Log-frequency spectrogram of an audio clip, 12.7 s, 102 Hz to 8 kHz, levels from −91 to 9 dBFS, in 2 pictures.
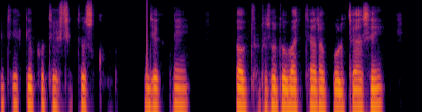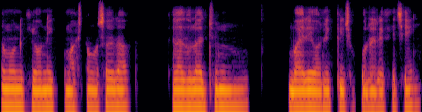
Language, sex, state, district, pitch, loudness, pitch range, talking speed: Bengali, male, West Bengal, Jhargram, 120 Hz, -24 LUFS, 120-125 Hz, 120 wpm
